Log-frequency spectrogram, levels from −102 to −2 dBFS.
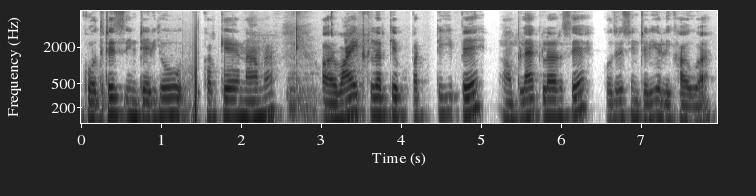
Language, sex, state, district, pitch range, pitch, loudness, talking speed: Hindi, male, Bihar, Patna, 130-150 Hz, 135 Hz, -21 LUFS, 150 wpm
